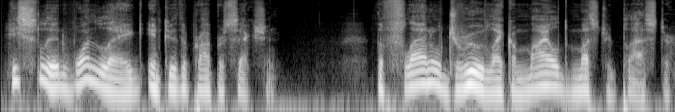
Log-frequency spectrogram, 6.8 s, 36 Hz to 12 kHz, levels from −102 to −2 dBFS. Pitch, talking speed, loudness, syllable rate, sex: 115 Hz, 140 wpm, -19 LUFS, 4.1 syllables/s, male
